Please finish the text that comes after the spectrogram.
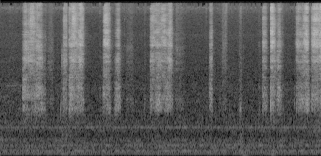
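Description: A thick permanent marker writes a title on paper in short squeaky strokes with brief pauses between letters, close and fairly quiet, with no talking.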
